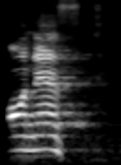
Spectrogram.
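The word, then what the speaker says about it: honest: तरीके से एच ओ एन ई एस टी ऑनेस्ट ईमानदार औरन मीस घंटा ईमानदार इसी तरीके से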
